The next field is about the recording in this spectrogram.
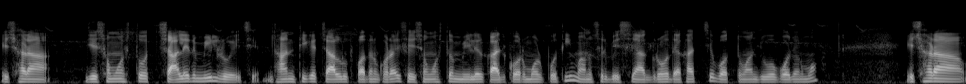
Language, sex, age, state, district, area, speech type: Bengali, male, 30-45, West Bengal, Hooghly, rural, spontaneous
